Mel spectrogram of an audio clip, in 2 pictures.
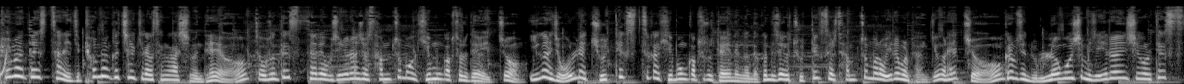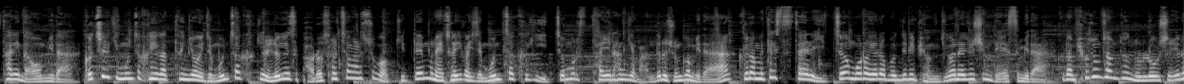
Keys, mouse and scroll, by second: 10.7 click, 21.1 click.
